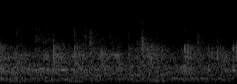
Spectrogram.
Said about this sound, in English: Applause for her, not for me, please.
